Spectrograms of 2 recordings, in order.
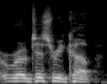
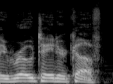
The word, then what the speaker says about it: rotator cuff: It's not rotisserie cup. It's not rotary cup. It's not rotational cup. It's a rotator cuff.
